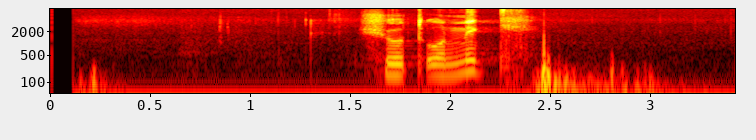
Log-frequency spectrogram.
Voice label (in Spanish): soplar, achi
